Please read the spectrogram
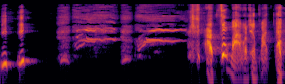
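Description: A person's voice making two long, very high-pitched, wavering wailing sounds, then breaking back into speech or laughter near the end.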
